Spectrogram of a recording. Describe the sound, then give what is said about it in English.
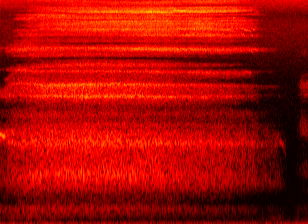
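A long, slow exhale during a guided breathing exercise, a soft airy rush that holds steady for several seconds and then tapers off, with no talking. “Hold it and breathe out.”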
